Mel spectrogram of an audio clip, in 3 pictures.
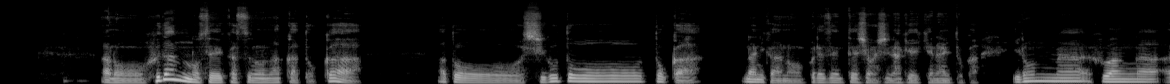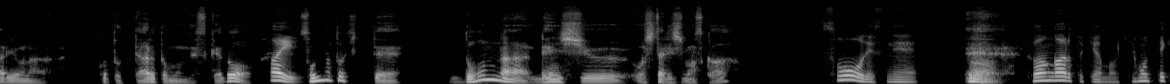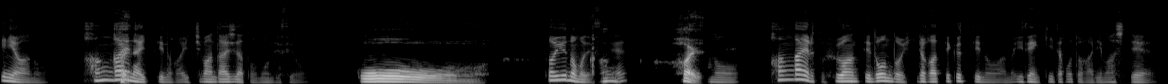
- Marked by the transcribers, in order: other background noise
- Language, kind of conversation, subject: Japanese, podcast, 不安なときにできる練習にはどんなものがありますか？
